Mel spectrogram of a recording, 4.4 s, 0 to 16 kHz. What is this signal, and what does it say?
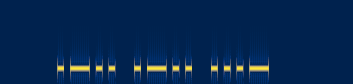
Morse code, heard as a keyed tone, about 15 wpm, 700 Hz. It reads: LLV
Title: USA Call Sign Postfixes - 3 Letters 15wpm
